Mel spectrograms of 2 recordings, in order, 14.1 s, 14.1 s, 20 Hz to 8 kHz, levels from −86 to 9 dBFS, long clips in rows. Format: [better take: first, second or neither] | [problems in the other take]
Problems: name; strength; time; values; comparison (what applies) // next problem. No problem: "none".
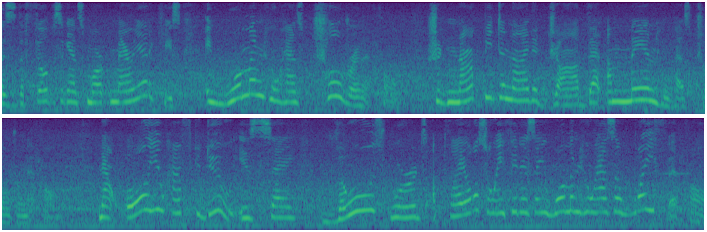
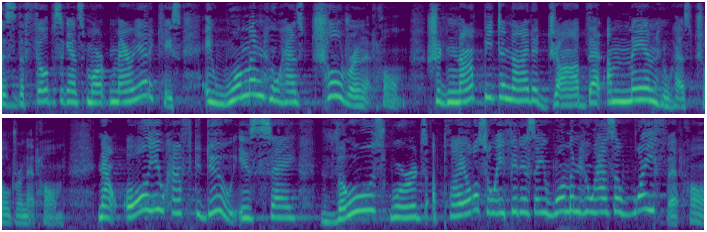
second | background sound (Stream); 10 dB below the speech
